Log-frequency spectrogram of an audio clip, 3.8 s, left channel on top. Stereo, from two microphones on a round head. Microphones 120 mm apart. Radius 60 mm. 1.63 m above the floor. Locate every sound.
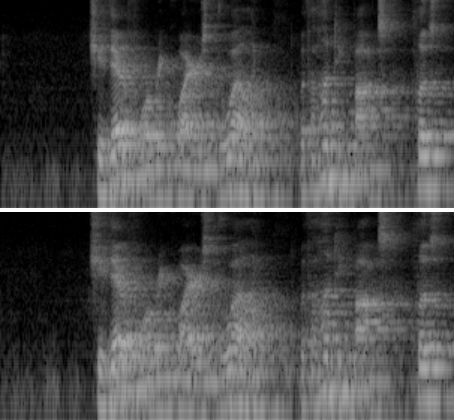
0.8 s a man speaking: 30° left (ahead or behind), 0.6 m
